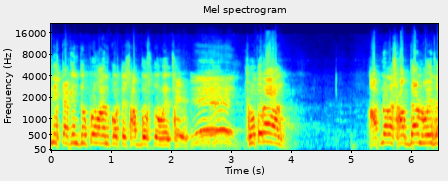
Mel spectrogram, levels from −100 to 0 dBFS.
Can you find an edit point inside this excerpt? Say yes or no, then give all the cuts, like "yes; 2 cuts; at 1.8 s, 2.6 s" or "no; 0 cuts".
no; 0 cuts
